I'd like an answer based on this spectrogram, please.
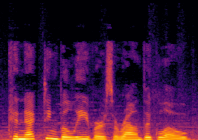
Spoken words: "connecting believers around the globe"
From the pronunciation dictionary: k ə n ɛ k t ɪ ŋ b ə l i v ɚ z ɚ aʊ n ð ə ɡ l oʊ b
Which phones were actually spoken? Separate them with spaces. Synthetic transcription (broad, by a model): k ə n ɛ k t ɪ ŋ b ə l i v ɚ z ɚ aʊ n ð ə ɡ l oʊ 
